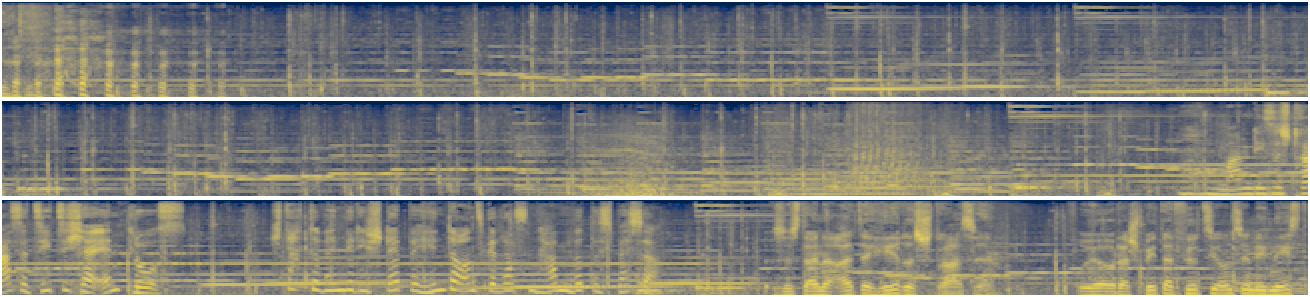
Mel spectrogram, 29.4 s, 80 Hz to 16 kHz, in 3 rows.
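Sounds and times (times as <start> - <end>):
laughter: 0.0 - 1.8
speech: 0.0 - 2.0, 19.2 - 21.0, 21.6 - 29.3
horse hooves clip-clopping on a road: 0.0 - 29.3
music: 0.0 - 29.3
horse whinnying loudly: 14.2 - 18.9.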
